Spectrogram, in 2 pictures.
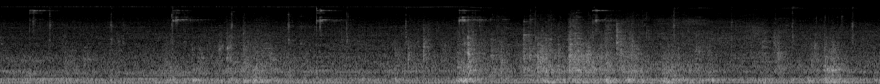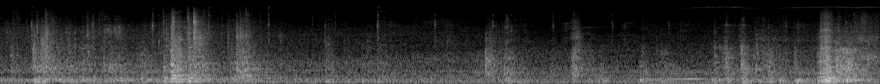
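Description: Heavy diesel excavators rumble steadily nearby.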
